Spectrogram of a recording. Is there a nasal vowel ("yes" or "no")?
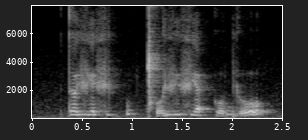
no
